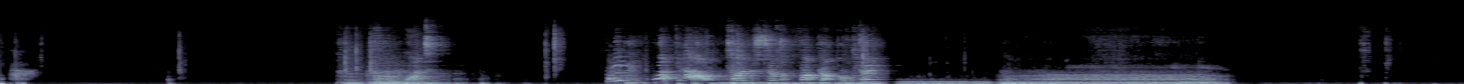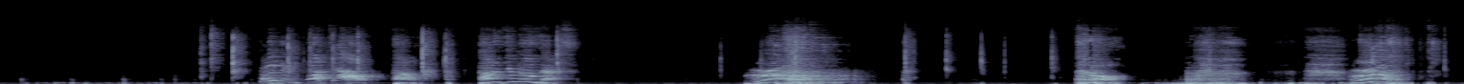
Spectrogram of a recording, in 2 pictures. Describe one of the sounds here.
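Video game sounds play loudly from a television.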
